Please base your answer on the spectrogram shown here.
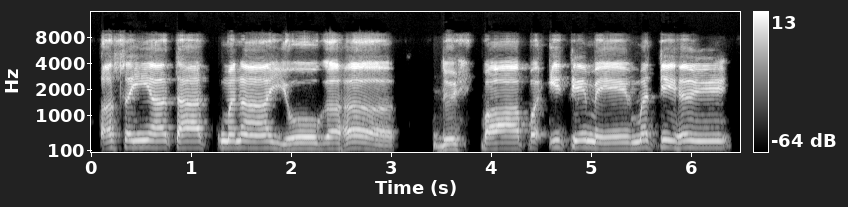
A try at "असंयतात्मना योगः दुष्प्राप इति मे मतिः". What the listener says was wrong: The thing is proper, not papa. Papa is sin. Prapa means you can get it. Praptam hota hai. Aapko prap. Proper, not papa.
